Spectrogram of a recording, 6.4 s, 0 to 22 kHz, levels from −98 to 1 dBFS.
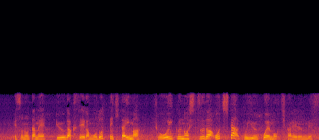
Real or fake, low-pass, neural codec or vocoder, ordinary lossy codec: fake; 7.2 kHz; codec, 16 kHz in and 24 kHz out, 1 kbps, XY-Tokenizer; none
